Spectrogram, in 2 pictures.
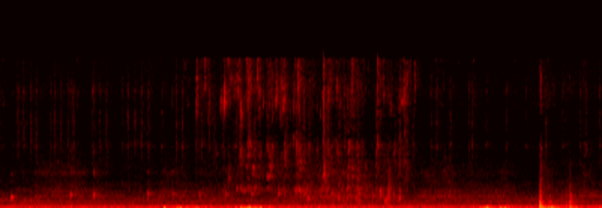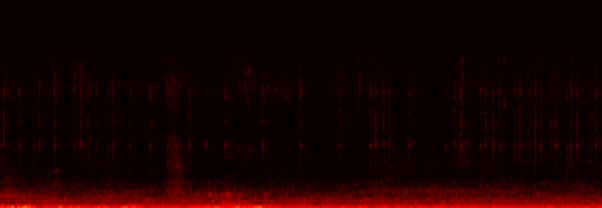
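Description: Red wine poured from the bottle into a wine glass, with a cluster of sharp knocks about four to five seconds in and one more a little later.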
